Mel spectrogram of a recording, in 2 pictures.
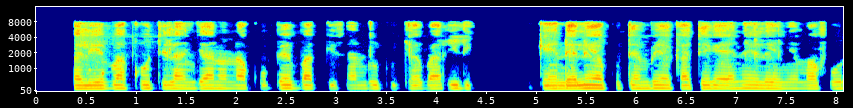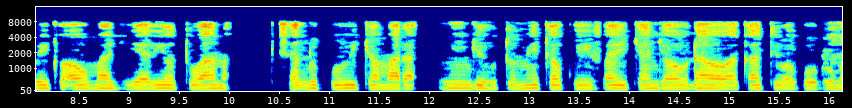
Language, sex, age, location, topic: Swahili, male, 36-49, Wajir, health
